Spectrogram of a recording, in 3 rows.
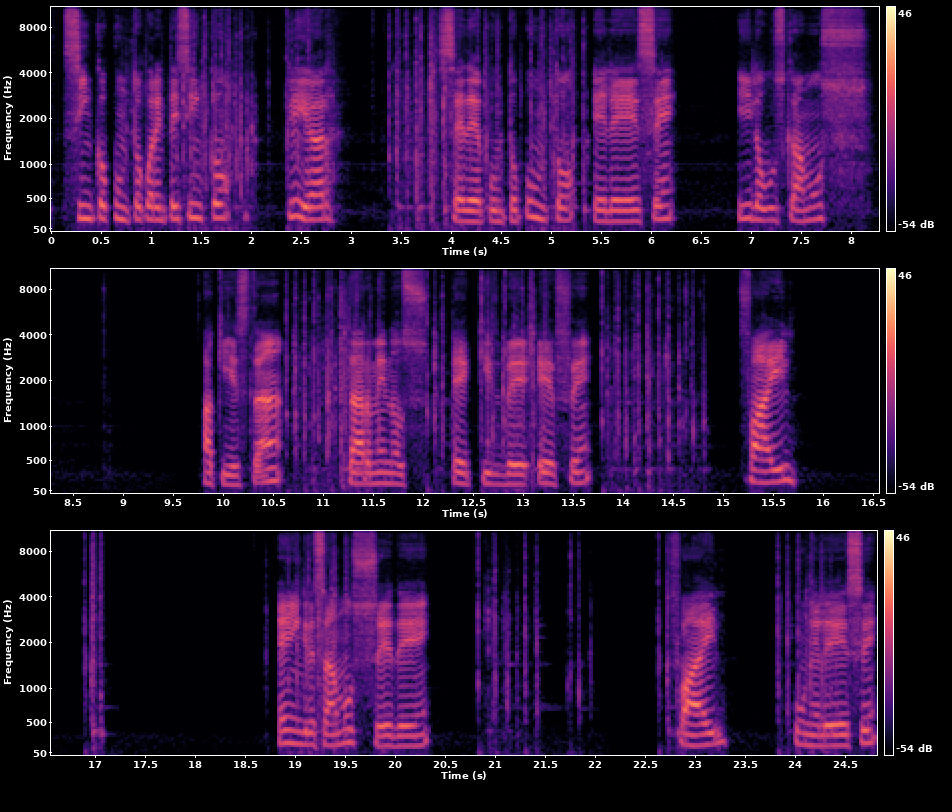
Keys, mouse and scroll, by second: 1.0-5.2 typing, 2.3 Return, 8.7-9.7 drag, 9.9 click, 10.4-14.8 typing, 16.8 Return, 18.6-19.4 typing, 20.5-21.3 typing, 21.7 Tab, 22.6 Return, 22.6-24.8 typing.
